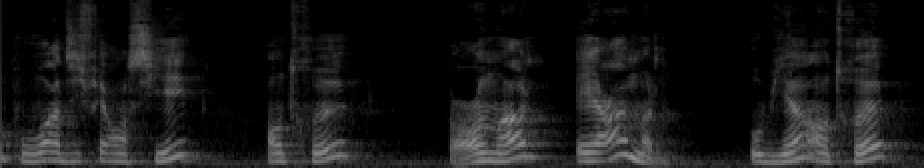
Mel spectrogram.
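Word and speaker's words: عمرو: Ils ont rajouté un Waw pour le différencier de Omar, pourtant ce Waw ne se prononce pas.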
